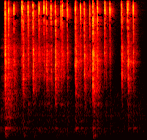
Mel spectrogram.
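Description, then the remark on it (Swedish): Rapid clicking of keys on a small computer keyboard with a custom layout, a steady stream of sharp taps with brief pauses, fairly quiet, with no voices. “Men det hör ju till saken att det inte bara är ett litet tangentbord utan det har ju min väldigt eh, gradvis anpassade layout.”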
